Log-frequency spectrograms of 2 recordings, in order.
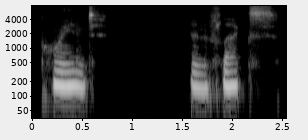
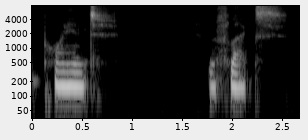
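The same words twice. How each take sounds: The two takes are said the same way.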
